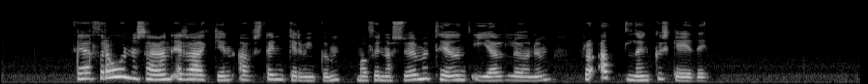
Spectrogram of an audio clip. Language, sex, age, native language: Icelandic, female, 20-29, Icelandic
